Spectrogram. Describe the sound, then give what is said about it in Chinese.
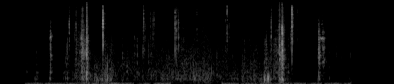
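A key jiggles and turns in a small metal chastity lock, producing a series of crisp metallic clicks and light rattles over about three seconds, with no voices. “这是贞操锁的钥匙，自己打开。”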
